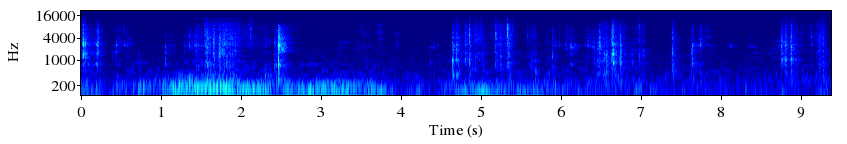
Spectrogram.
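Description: A hand-sized chunk of solid white dry bar soap is held in one hand and scraped and cut with a metal blade over a pile of soap shavings. Crunchy, crinkly flaking comes in short bursts, bright and dry with little low end. The bursts separate into many quick scraping cuts.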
